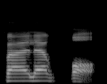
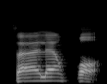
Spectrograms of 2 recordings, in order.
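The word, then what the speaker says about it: فلق: Birabbil falaqo. Falaqo tidak falaq, tidak birabbil falaq. Tidak. Tapi falaqo.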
